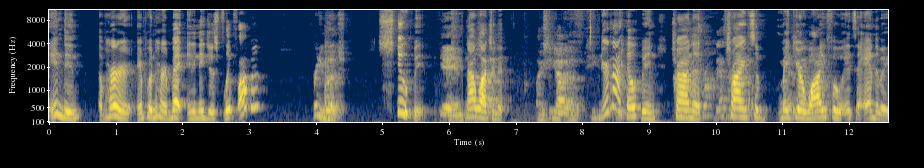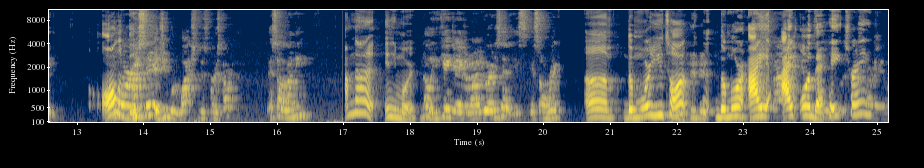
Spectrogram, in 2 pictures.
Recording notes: Apologies for the audio this episode.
